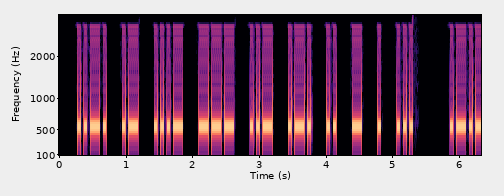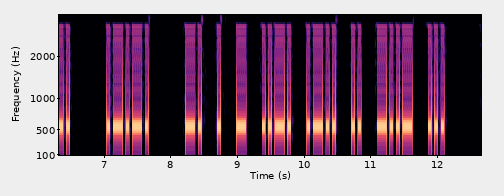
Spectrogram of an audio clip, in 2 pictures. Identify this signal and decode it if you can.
Morse code, heard as a keyed tone, about 25 wpm, spaced as for 20 wpm, 550 Hz. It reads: FAVOURITES <AR> <AR> NETFLIXS
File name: podcast / News headlines-1x-25x20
